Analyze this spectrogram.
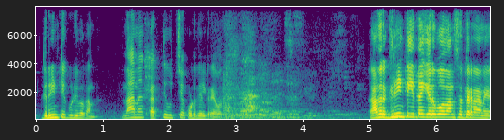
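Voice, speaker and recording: A man speaks in a high voice with a North Karnataka accent and lively intonation, his loudness swinging widely. Noticeable background noise runs under the recording. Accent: North Karnataka Kannada. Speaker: stand-up comedian. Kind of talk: stand-up comedy set.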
